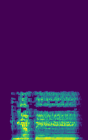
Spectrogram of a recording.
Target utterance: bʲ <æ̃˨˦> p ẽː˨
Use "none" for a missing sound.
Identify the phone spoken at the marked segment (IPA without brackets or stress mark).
æ̃˦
